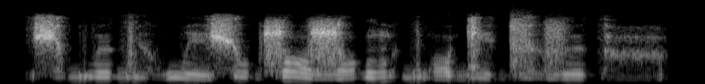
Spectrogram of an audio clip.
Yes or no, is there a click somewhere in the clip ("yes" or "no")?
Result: no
